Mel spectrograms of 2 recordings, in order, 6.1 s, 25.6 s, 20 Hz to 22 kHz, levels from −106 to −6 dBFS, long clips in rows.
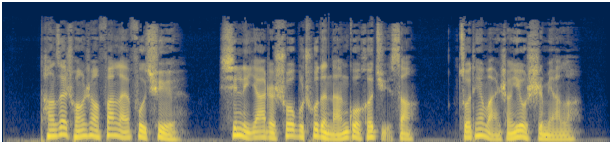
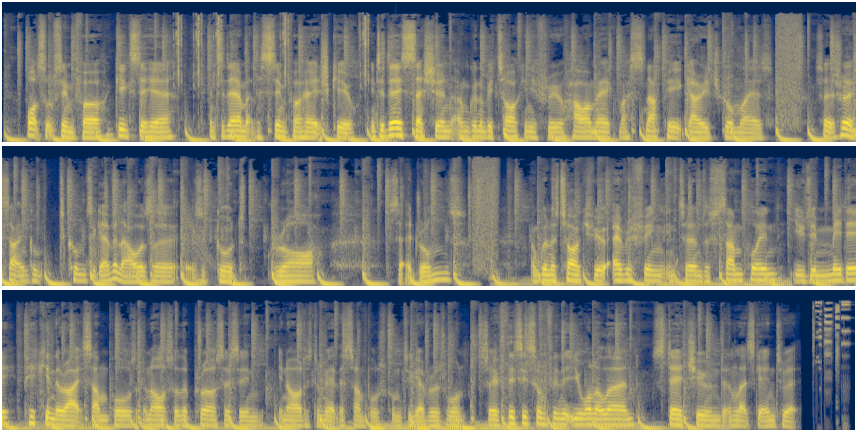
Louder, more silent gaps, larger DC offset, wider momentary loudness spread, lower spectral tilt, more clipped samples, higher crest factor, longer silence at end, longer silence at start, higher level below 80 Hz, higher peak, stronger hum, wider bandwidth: about the same, -16 LUFS vs -17 LUFS; second, none vs 25.08-25.18 s; first, 0.1% vs under 0.1%; about the same, 7 LU vs 8 LU; about the same, -5.5 dB/octave vs -5 dB/octave; neither; about the same, 14 dB vs 16 dB; first, 0.35 s vs 0.05 s; first, 0.4 s vs 0 s; second, -38 dBFS vs -26 dBFS; about the same, -2 dBFS vs 0 dBFS; neither; second, 14.5 kHz vs 17 kHz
